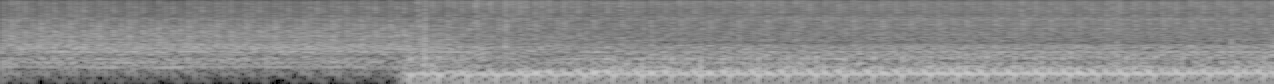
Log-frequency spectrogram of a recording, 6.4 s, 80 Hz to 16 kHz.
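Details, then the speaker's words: Rebuilt VW Type 1 40hp air-cooled flat-four after valve readjustment and oil cooler replacement that cured a problem: the starter whirs, the engine catches in about two seconds and settles into a steady, even idle. Normal idle. "we readjusted the valves everything looked good and uh it's running pretty good"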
